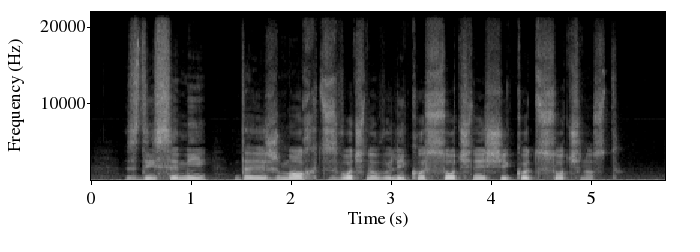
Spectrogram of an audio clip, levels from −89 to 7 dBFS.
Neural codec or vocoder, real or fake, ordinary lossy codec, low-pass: none; real; none; none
